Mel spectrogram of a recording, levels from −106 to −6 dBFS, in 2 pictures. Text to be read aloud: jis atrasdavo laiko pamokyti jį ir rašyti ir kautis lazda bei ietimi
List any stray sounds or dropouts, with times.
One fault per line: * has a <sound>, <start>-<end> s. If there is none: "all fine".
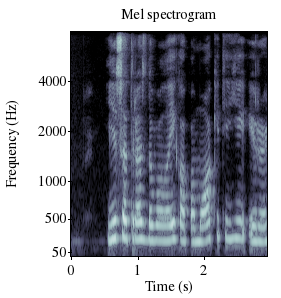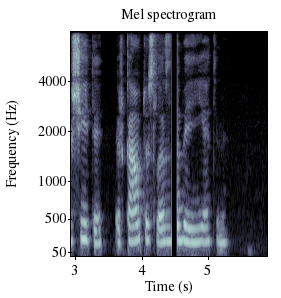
* has a dropout, 4.4-4.5 s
